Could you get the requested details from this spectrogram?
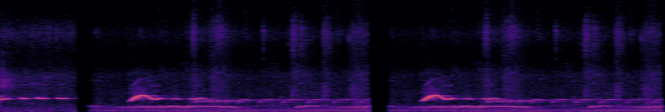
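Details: A local wild zebra dove in Sukowiono village, Tulungagung, Indonesia, once kept and later released, sings a short phrase of soft whistled coos running into a quick bubbling trill, heard twice, with faint hiss.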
